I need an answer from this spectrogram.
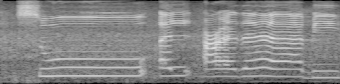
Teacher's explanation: آگے حروف مد ہے، سوء العذاب، سین کو لمبا کریں گے، ذال کو نرمی سے ادا کریں گے اور تھوڑا سا لمبا کریں گے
